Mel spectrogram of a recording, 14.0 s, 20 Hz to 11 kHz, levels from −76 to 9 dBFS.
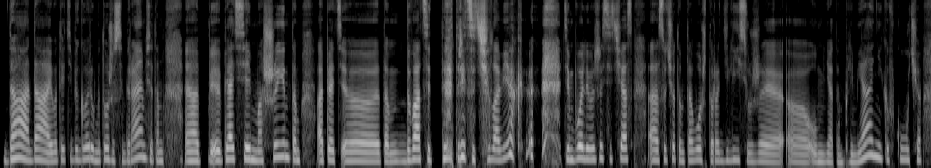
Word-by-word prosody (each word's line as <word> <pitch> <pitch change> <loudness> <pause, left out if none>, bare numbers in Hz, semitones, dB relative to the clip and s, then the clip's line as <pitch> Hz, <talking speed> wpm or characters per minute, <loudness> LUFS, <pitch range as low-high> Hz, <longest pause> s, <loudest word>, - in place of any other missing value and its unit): Да, 220 +3 +3
да. 195 -2 +1
И 170 - 0
вот 180 - -7
я 205 - -4
тебе 205 0 -9
говорю, 215 +2 -2
мы 180 - -6
тоже 210 -1 -3
собираемся 200 +6 -1
там, 180 0 -6 0.3
э, 180 0 +2
п 190 - +1
пять-семь 215 +1 +4
машин, 250 +7 +1
там 195 -4 -2 0.2
опять, 190 0 0
э, 175 -1 +2
там 170 0 -3
20 210 +1 +4
т 225 +1 +3
30 235 -4 +4
человек. 215 +8 +4 0.6
Тем 210 -2 -2
более 220 -1 +3
уже 215 +3 -2
сейчас, 215 0 -1 0.2
э, 195 - -1
с 190 - +2
учётом 205 -2 -5
того, 190 +3 -4
что 180 - -7
родились 185 +1 -4
уже, 165 -2 -3
э, 155 -1 -5
у - - -5
меня 160 -1 -5
там 150 -1 -10
племянников 215 - -3
куча, 205 -2 -7
195 Hz, 170 wpm, -22 LUFS, 180-215 Hz, 0.6 s, пять-семь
